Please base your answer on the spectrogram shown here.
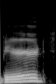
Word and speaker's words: Beard: name oh really yeah people decide Baird b-a-i-r-d or I I've come to just say beard like the facial hair on on your face and then it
